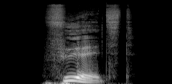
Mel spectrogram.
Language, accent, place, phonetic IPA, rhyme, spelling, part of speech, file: German, Germany, Berlin, [fyːlst], -yːlst, fühlst, verb, De-fühlst.ogg
- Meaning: second-person singular present of fühlen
